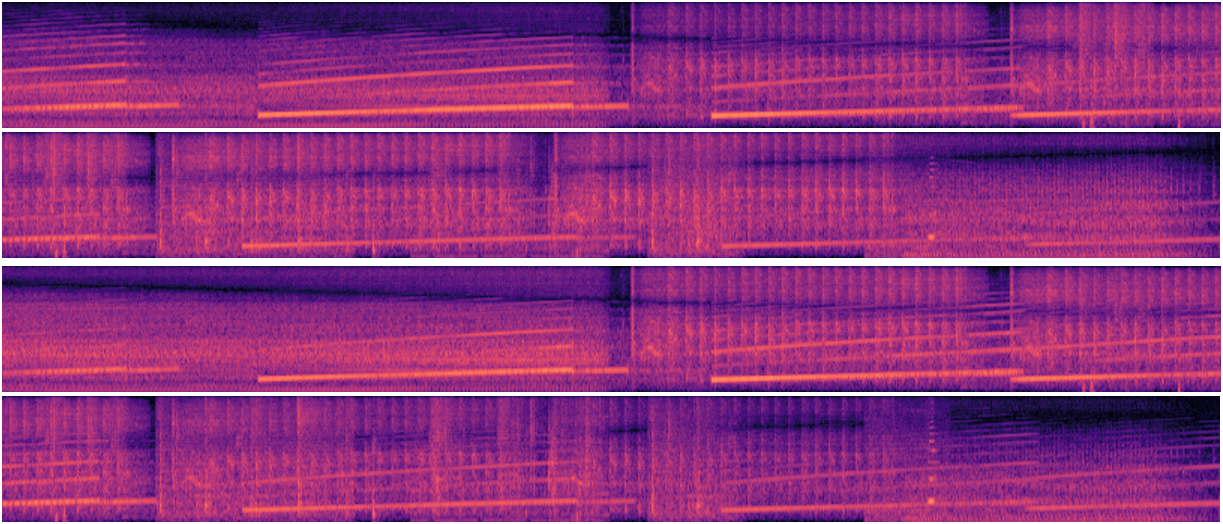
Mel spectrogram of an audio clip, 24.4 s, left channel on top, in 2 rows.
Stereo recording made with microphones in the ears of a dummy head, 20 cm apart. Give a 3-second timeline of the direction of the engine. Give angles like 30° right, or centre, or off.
50° right, 40° right, 30° right, 10° right, 10° left, 30° left, 50° left, 60° left.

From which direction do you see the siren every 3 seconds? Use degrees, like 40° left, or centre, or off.
60° left, 30° left, 20° right, 50° right, 60° right, 70° right, 70° right, 80° right.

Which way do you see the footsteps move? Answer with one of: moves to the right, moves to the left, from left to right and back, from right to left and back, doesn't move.
from left to right and back.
